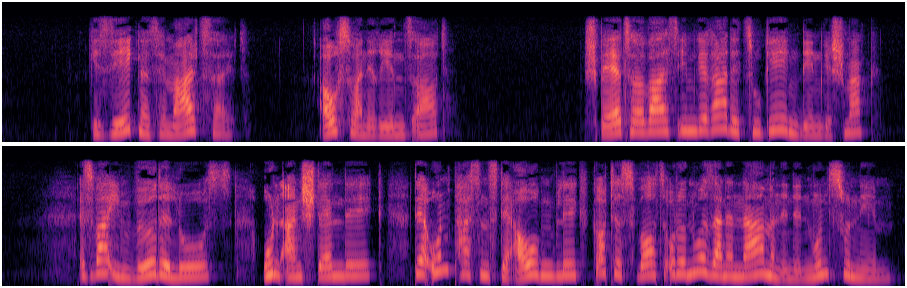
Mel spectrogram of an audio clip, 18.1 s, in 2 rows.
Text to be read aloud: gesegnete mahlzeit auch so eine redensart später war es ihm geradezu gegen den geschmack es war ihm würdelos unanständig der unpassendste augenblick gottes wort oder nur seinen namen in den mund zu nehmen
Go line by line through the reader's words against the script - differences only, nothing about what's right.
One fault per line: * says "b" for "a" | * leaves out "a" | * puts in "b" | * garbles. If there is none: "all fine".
all fine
